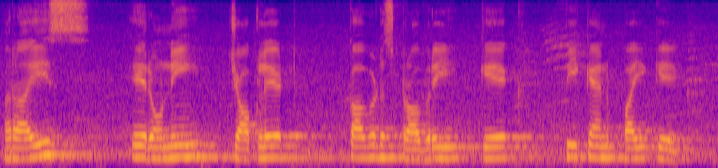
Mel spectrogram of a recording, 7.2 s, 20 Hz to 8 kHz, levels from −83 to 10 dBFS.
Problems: background sounds at intervals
